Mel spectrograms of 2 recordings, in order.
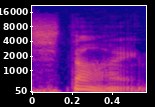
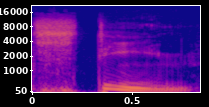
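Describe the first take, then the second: First: The vowel sounds like 'eye'. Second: The vowel sounds like 'ee'. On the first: The speaker calls it right. "but I believe it's Stein" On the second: The speaker calls it wrong. "I'm pretty sure I said Steen"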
